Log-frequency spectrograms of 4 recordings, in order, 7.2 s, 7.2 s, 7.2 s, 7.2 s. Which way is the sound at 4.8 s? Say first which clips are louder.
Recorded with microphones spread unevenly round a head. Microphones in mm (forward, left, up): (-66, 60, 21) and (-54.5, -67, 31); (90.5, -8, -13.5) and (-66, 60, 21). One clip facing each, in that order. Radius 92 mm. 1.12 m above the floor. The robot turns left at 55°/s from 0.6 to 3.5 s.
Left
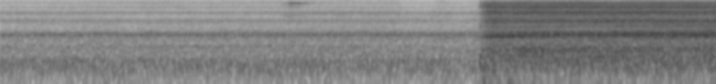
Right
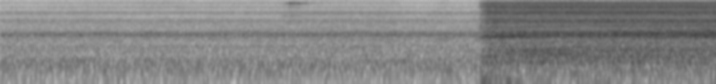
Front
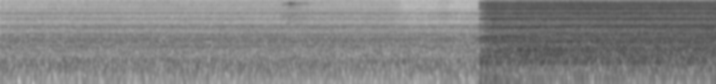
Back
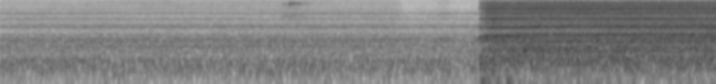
Left 1 dB, back 1 dB; 45° left.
